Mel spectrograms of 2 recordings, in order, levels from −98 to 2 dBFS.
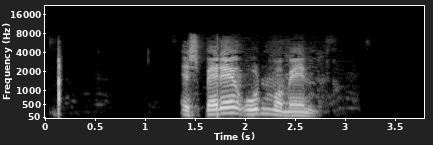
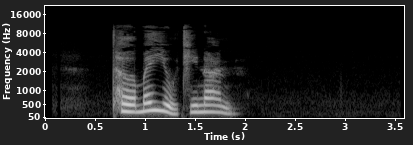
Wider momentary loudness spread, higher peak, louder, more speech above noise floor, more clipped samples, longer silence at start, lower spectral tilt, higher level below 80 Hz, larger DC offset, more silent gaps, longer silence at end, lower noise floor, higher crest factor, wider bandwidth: about the same, 12 LU vs 12 LU; first, -2 dBFS vs -10 dBFS; first, -19 LUFS vs -25 LUFS; about the same, 56 dB vs 54 dB; neither; second, 0.15 s vs 0.7 s; second, -5 dB/octave vs -6.5 dB/octave; first, -58 dBFS vs -84 dBFS; neither; first, 0.69-1.03 s, 1.32-1.36 s vs none; second, 1.05 s vs 1.7 s; second, -74 dBFS vs -78 dBFS; about the same, 20 dB vs 20 dB; second, 8.2 kHz vs 10.5 kHz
